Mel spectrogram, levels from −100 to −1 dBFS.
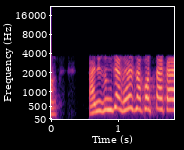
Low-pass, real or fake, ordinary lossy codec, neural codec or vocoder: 3.6 kHz; fake; none; codec, 16 kHz, 4 kbps, FunCodec, trained on Chinese and English, 50 frames a second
